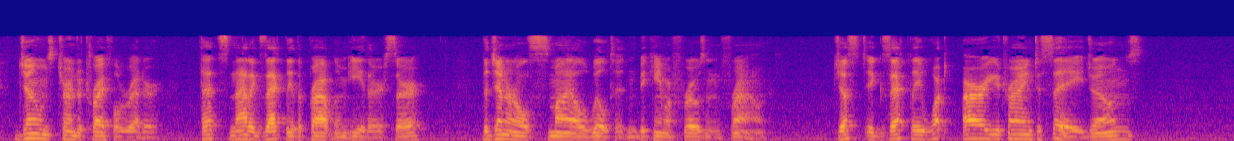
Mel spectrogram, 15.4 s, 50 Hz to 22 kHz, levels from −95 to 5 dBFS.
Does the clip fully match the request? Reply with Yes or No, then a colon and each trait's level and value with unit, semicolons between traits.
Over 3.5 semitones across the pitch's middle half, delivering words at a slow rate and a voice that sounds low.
Yes: average, 4.2 semitones; slow, 115 wpm; low, 105 Hz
